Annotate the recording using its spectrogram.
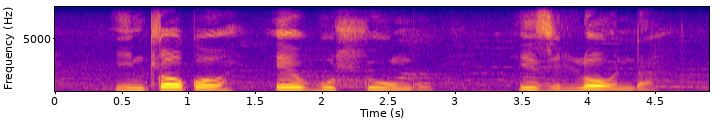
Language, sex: Xhosa, female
